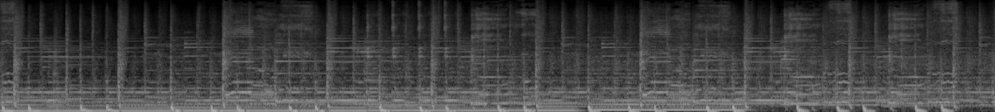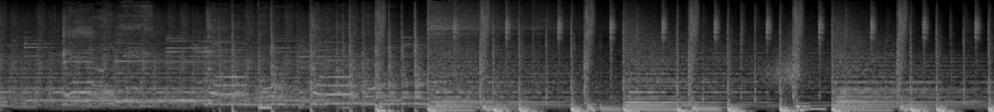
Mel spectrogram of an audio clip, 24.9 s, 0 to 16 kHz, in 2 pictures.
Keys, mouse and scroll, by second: 1.0 scroll up 1, 1.1-2.2 middle drag, 2.0 click, 3.2-4.3 middle drag, 5.0 click, 5.5 click, 5.5 f, 6.4 click, 10.3-13.1 middle drag, 13.3 click, 13.8 f, 15.3 middle click, 16.3 middle click, 17.3 click, 17.4 middle click, 17.9 f, 18.2-18.9 drag, 21.5 scroll down 1, 21.6-22.8 middle drag, 23.0 click, 23.4 f.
